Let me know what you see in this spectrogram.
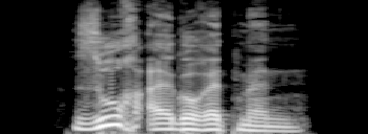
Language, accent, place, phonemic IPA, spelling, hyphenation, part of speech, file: German, Germany, Berlin, /ˈzuːxʔalɡoˌʁɪtmən/, Suchalgorithmen, Such‧al‧go‧rith‧men, noun, De-Suchalgorithmen.ogg
- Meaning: plural of Suchalgorithmus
